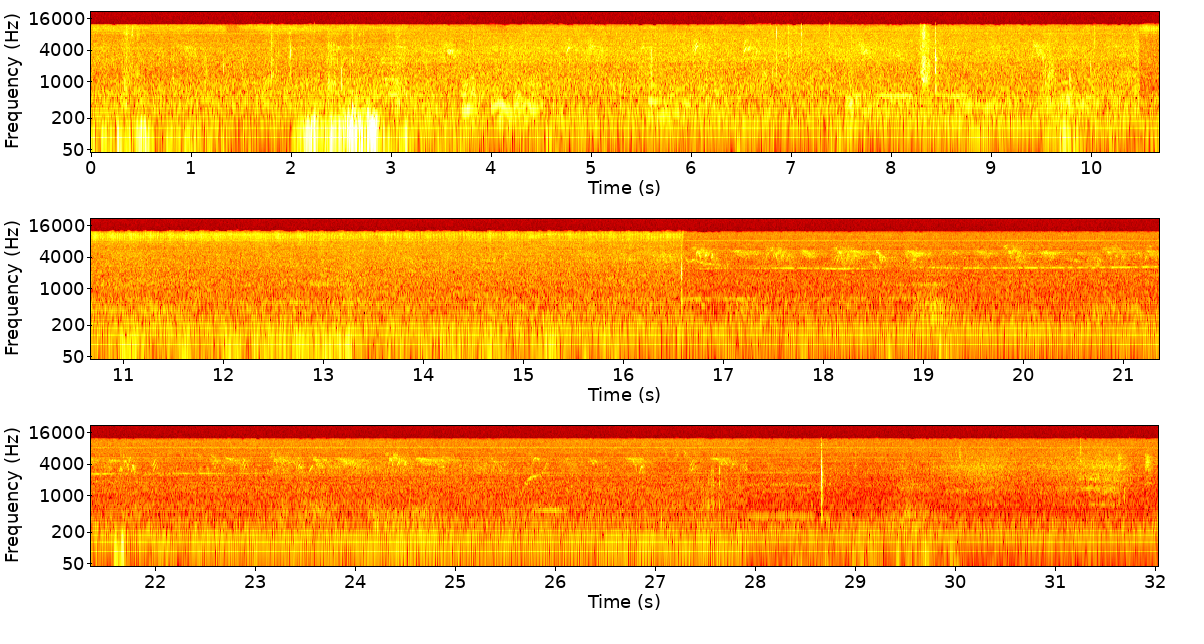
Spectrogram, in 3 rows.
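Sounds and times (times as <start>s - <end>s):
small birds chirping: 2.4s - 10.0s, 14.7s - 28.0s.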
